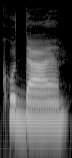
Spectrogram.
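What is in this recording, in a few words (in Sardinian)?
"cuddae", female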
